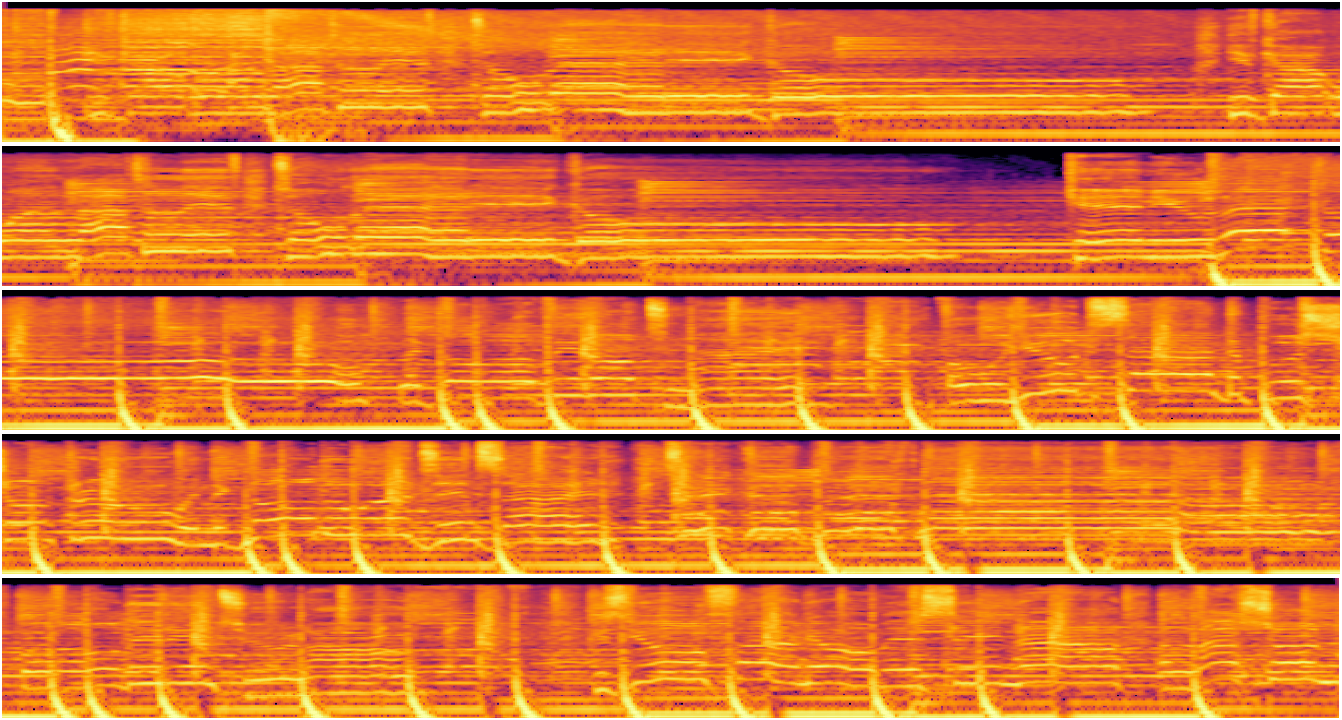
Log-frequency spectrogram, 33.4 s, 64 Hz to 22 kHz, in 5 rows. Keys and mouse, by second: 23.3-26.0 middle drag, 26.0-31.1 drag, 31.1 middle click, 31.6-33.4 drag.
